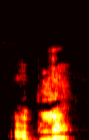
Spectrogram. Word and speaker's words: hablé: Well, the accent is on the E. Perfect. Hablé.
